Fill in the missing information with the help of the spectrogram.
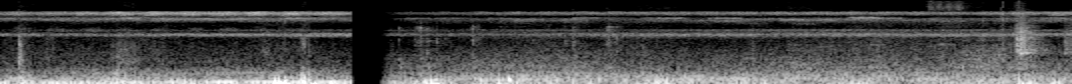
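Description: A steady chorus of crickets trilling, with a few low thumps about two seconds in; the sound drops out completely for a moment just before the three-second mark.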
